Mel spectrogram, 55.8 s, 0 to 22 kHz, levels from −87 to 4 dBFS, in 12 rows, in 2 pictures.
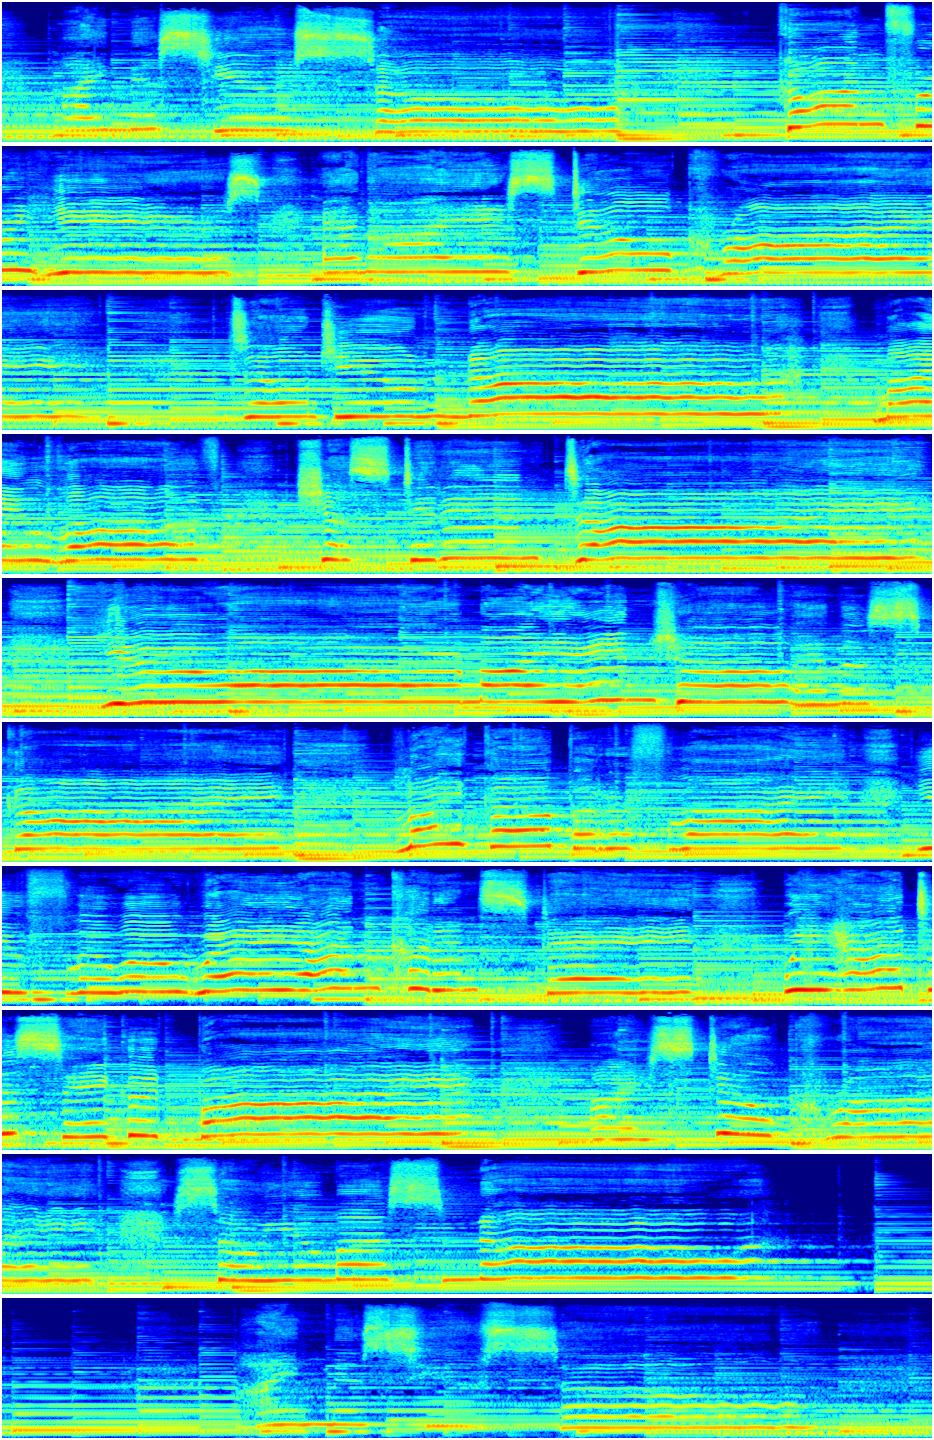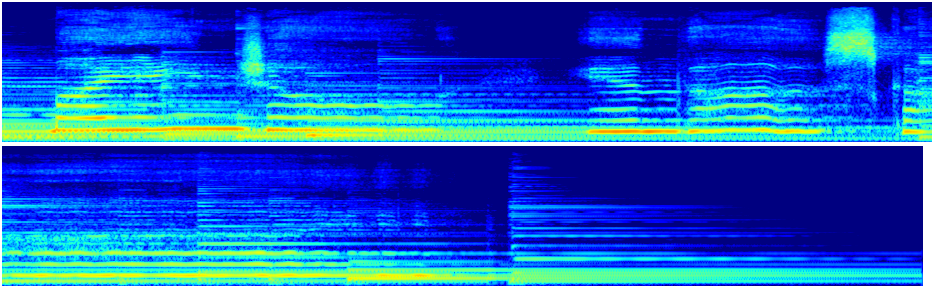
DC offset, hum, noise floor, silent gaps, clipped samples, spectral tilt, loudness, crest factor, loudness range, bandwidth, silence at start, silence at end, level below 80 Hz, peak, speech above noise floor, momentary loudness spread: under 0.1%; none; -49 dBFS; none; under 0.1%; -4.5 dB/octave; -16 LUFS; 16 dB; 14 LU; 19.5 kHz; 0 s; 1.4 s; -60 dBFS; -2 dBFS; 33 dB; 16 LU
